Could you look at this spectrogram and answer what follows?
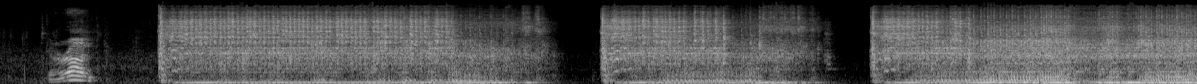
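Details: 1997 Polaris Indy Classic two-stroke barn-find snowmobile, revived with new hoses and fresh gas with oil mixed thick: pull-start, then it catches and runs with a raspy, steady crackle through several bursts and keeps running fine.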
